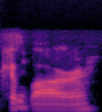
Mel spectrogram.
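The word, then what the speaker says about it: Sakakibara: Zoffer, apparently, back in the day, paid the ex-Pride CEO, Nobuyuki Sakibara. Is that how you pronounce it? – Sakibara, yeah.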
